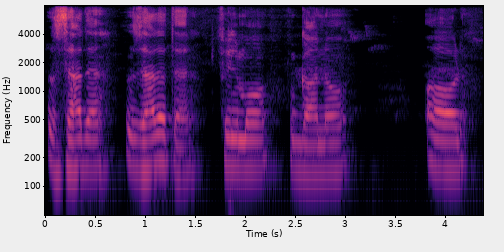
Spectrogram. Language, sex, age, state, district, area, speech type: Urdu, male, 18-30, Bihar, Saharsa, rural, spontaneous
